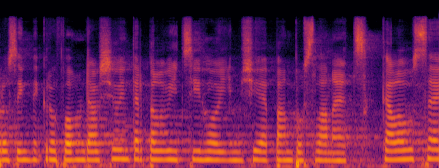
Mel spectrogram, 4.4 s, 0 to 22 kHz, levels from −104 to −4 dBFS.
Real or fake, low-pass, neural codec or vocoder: fake; 14.4 kHz; codec, 44.1 kHz, 7.8 kbps, DAC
